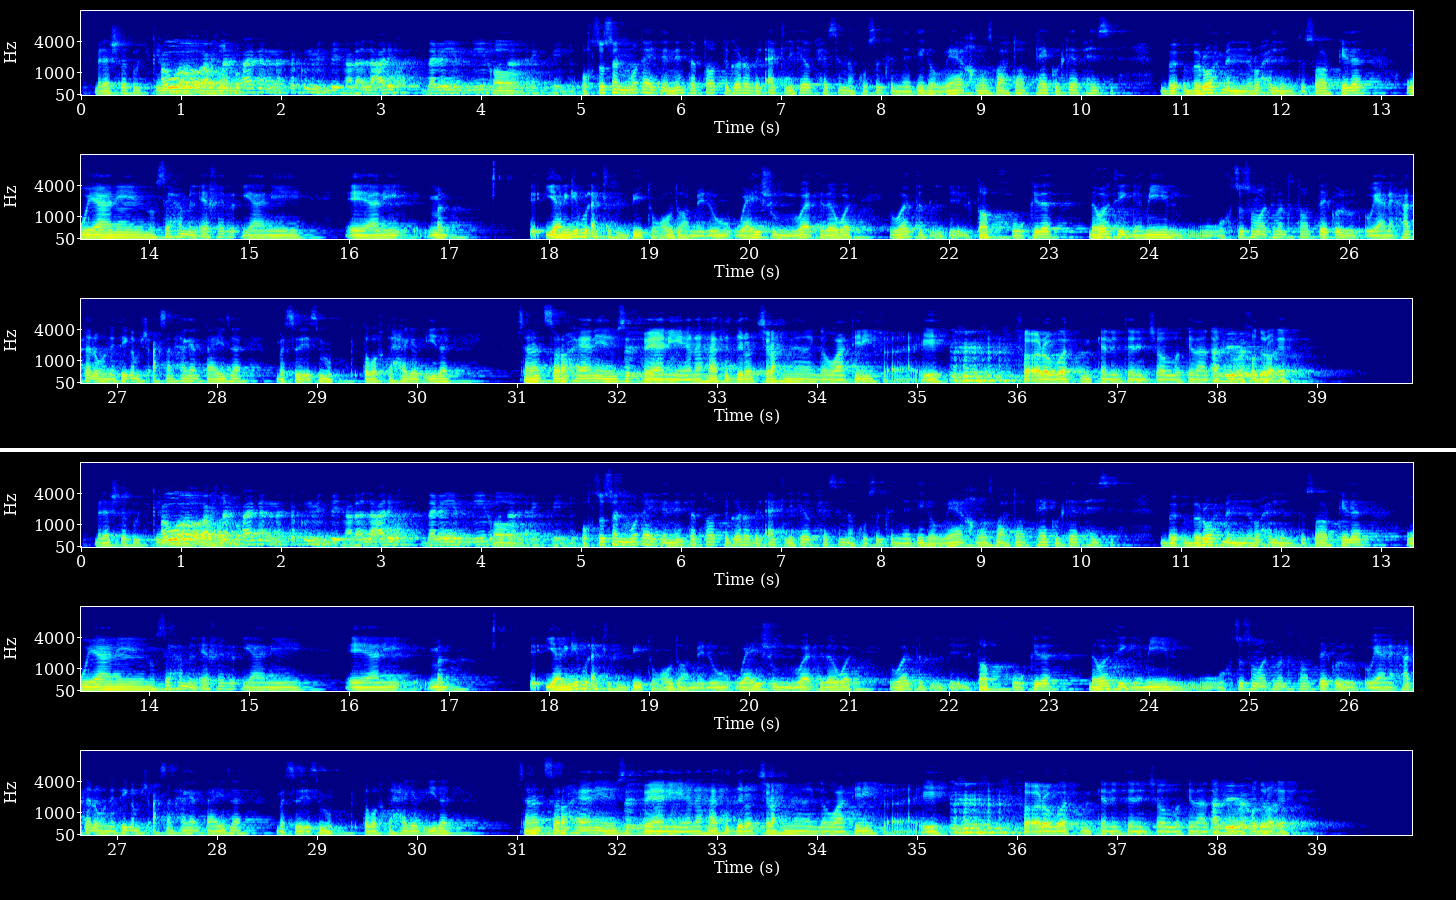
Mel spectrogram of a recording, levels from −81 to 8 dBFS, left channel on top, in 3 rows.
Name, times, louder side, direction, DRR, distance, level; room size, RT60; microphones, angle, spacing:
voice 1, 0.1-1.6 4.1-4.4 5.0-10.3 10.8-12.9 13.3-15.5 16.0-17.1 17.8-21.1 21.4-23.1 23.4-28.3 28.6-29.2 29.5-30.4 31.0-35.3 36.1-38.7, left 1 dB, 25° left, 6 dB, 1.2 m, -28 dB
voice 2, 0.8-5.0 32.1-32.6 35.3-36.1 37.9-38.7, right 1 dB, 5° right, 2 dB, 4.1 m, -29 dB
24.0 x 19.5 x 9.9 m, 1.1 s
head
